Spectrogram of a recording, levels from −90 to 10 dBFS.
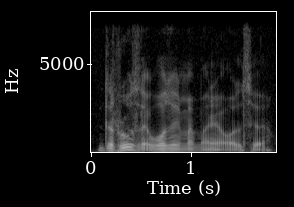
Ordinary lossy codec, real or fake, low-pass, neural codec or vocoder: none; real; 7.2 kHz; none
